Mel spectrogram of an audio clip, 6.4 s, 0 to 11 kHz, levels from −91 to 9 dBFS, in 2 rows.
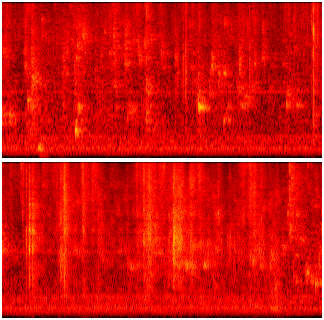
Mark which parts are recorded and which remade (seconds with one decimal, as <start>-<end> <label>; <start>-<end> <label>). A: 0.0-3.5 recorded; 3.5-6.0 remade; 6.0-6.4 recorded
